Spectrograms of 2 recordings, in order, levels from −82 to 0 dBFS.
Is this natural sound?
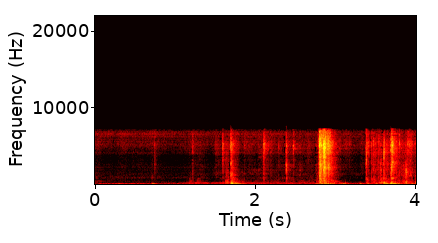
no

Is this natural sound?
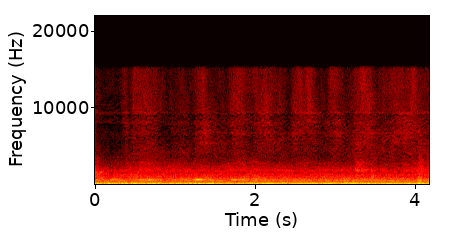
no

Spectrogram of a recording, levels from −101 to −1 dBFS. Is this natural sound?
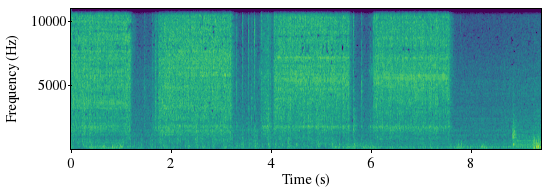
yes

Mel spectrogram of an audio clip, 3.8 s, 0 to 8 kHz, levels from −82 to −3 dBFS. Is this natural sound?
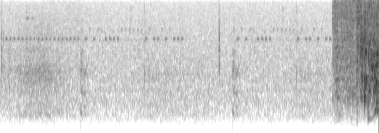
yes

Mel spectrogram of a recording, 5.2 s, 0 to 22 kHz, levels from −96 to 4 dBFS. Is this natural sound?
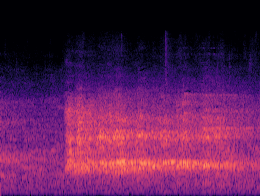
yes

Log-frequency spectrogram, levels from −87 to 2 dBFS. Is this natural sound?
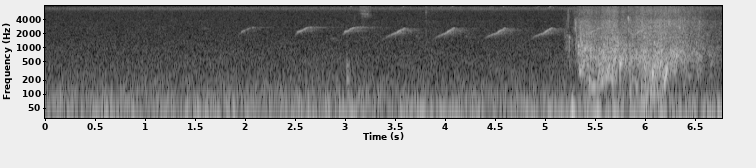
yes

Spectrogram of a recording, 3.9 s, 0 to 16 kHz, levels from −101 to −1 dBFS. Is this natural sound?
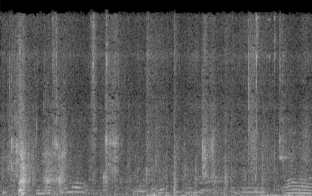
yes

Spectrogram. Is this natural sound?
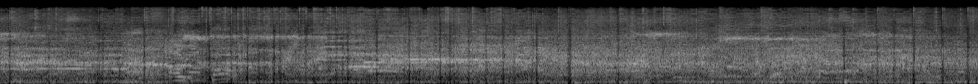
no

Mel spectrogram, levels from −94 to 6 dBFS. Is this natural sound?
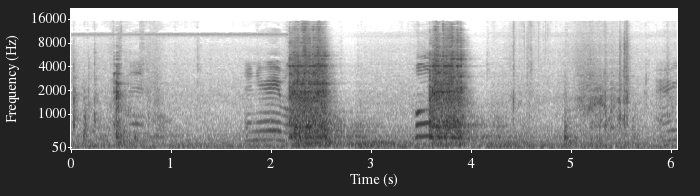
no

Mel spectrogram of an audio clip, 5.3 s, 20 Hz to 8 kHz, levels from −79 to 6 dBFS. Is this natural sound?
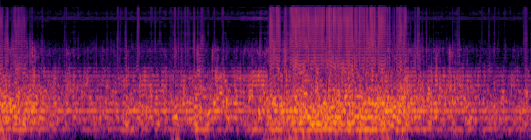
no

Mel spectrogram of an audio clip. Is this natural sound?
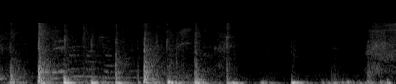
yes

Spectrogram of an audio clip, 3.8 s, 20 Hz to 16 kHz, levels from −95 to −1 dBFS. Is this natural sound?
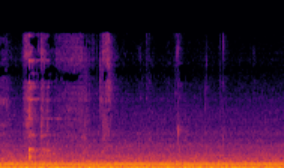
no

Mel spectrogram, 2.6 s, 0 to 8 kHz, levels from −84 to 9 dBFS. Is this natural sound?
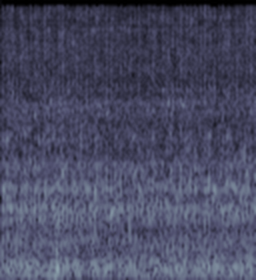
no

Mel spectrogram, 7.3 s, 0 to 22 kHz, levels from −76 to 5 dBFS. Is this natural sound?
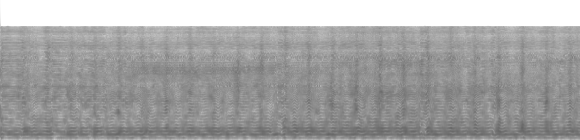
no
